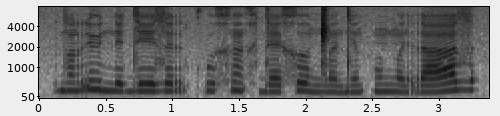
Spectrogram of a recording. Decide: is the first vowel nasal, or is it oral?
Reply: nasal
